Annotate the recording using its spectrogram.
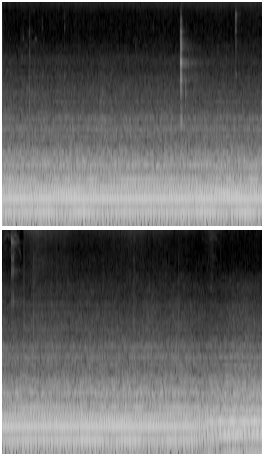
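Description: Simulated aircraft engine sound from the flight simulator, a steady drone of several low tones; about nine seconds in its pitch steps up a little.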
